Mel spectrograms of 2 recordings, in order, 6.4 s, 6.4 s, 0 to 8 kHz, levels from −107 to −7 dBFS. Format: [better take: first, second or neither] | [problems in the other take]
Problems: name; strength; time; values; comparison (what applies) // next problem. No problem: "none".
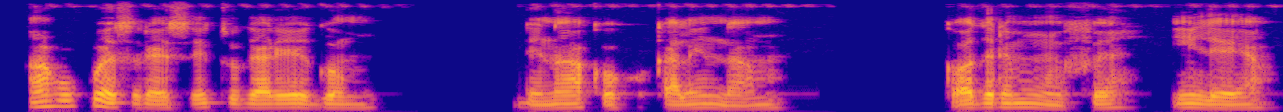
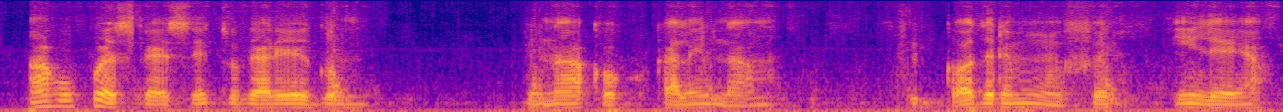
first | noise reduction (neural separator model SepFormer DNS4)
